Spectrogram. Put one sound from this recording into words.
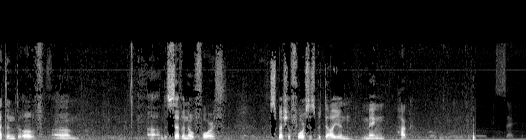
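A middle-aged man reads out calmly into a microphone.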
